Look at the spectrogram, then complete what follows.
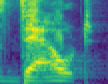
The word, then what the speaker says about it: doubt: you don't need it why is doubt have a silent b yeah really dabbit why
